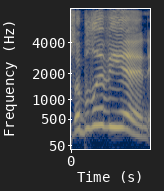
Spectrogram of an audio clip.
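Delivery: high, loud, proclaiming the title; excited announcement. Retold or imitated. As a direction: imitate a thrilled dad announcing the game. Dad announces game, acted out.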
